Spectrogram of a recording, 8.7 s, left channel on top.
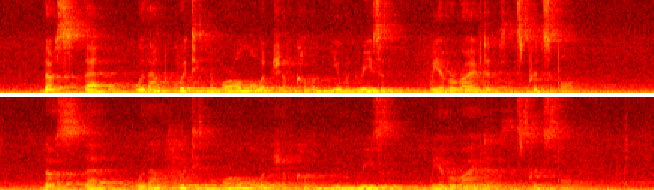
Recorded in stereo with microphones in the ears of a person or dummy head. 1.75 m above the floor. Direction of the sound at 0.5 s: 15° left (ahead or behind).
